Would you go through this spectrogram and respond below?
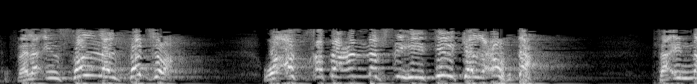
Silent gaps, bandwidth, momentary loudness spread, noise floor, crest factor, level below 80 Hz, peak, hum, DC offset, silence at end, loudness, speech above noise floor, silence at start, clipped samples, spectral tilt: none; 5.4 kHz; 4 LU; -55 dBFS; 10 dB; -32 dBFS; 0 dBFS; none; under 0.1%; 0 s; -8 LUFS; 46 dB; 0.2 s; 0.7%; -3.5 dB/octave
